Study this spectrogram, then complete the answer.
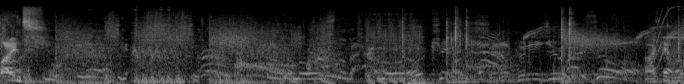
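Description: Punches and kicks land with sharp smacks in a fighting game.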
